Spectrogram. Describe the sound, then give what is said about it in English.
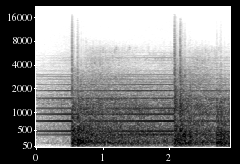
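Artillery shelling by Russian forces on a Ukrainian city: three heavy booms strike at uneven intervals, each followed by a long rumbling roar, with a steady droning hum running underneath and no voices. “In a city Russia cannot own, only crush, with seemingly inexhaustible shelling.”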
